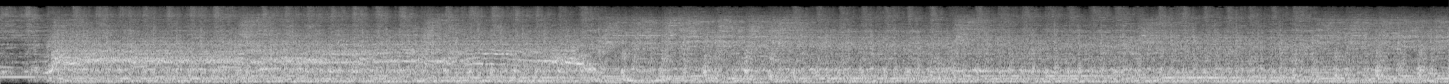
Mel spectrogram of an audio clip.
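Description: Metal band playing live: distorted electric guitars and drum kit come in all at once about half a second in, loud and dense, with a rising line over the top until about six seconds in, where the riff changes.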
